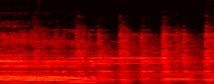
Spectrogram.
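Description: Song accompaniment on plucked guitar, playing between sung lines and heard through a television speaker. A held note sounds for about the first half second, then separate plucked notes follow.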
